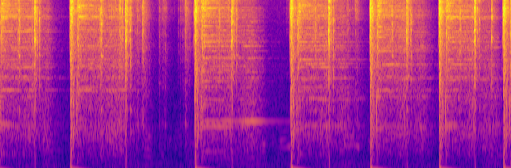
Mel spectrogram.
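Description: Rifle shots ring out at a cowboy action shooting match, six sharp cracks spaced roughly a second apart, each with a metallic ring and the clack of the lever action between them.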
